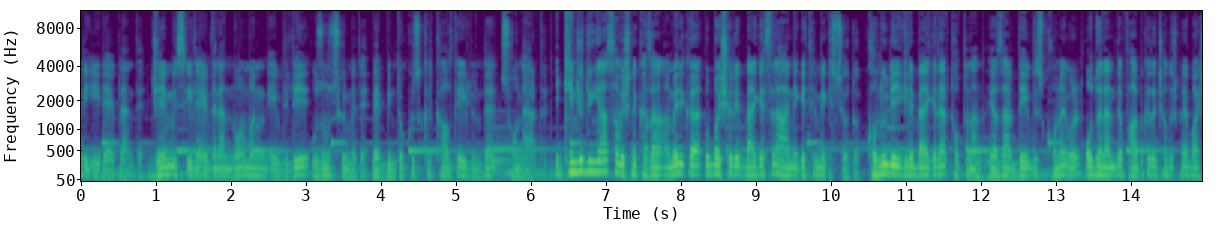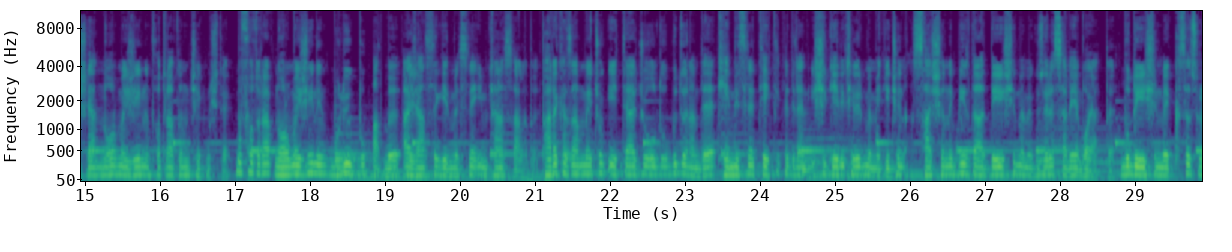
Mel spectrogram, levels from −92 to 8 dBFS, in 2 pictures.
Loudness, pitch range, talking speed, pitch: -26 LUFS, 100-120 Hz, 155 wpm, 110 Hz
